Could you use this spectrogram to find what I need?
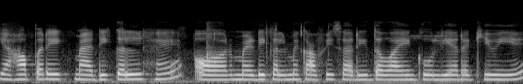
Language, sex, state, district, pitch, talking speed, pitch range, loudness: Hindi, female, Chhattisgarh, Korba, 225 Hz, 170 wpm, 220-235 Hz, -16 LUFS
